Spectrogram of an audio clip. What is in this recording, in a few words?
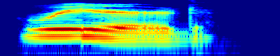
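"reared", British English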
